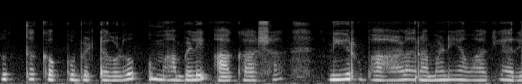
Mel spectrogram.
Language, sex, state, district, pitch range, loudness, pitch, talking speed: Kannada, female, Karnataka, Bellary, 195-225 Hz, -18 LUFS, 210 Hz, 115 wpm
